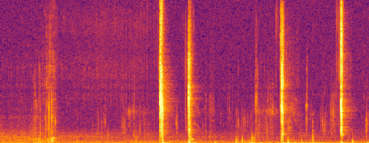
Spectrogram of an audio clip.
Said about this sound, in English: I'm going to take a quick sip because this is glorious.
